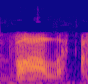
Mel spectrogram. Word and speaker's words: Valick: And it's Valick, rhymes with Pollock.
